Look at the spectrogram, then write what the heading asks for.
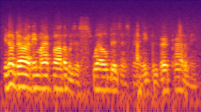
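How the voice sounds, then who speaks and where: An actor playing a calm, self-satisfied male gang boss in a 1930s crime film. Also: medium pitch, rapid-fire, slight background noise, natural voice, low-quality recording. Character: smooth-talking male gang boss planning a heist.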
